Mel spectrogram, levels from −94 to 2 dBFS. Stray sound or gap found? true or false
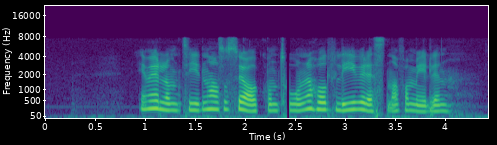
true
